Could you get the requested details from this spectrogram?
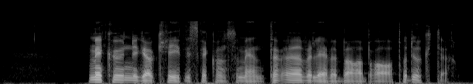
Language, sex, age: Swedish, male, 37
